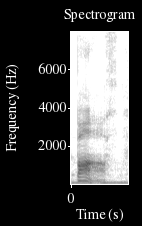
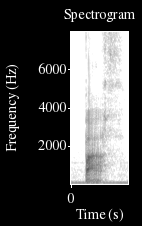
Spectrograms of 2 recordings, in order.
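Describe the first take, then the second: First: BATH with a long AH; long-A southern BATH; southern English bath. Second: BATH with a short A, as in cat; short northern A in BATH. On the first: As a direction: stretch the A in BATH to "bahth". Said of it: "what Southerners in England do". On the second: Contrast with long-A bath. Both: Shown as a demonstration.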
